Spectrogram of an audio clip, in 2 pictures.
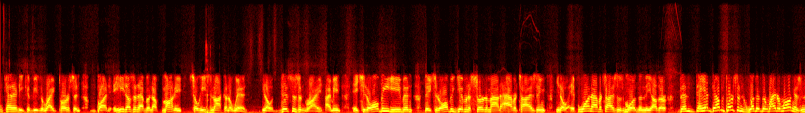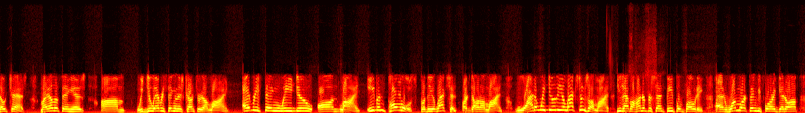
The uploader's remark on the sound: On 103.9FM LI News Radio. Taking your calls live on air.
